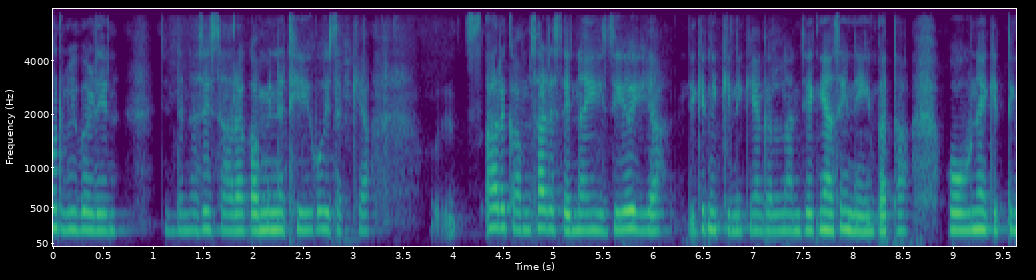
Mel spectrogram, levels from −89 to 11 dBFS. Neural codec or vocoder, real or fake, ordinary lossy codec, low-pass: none; real; none; 7.2 kHz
